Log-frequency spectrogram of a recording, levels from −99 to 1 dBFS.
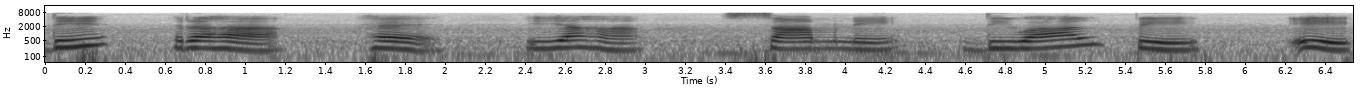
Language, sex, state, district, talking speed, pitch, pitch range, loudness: Hindi, female, Bihar, West Champaran, 75 wpm, 235 Hz, 225-260 Hz, -17 LUFS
